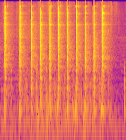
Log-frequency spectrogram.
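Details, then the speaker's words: Fiat Palio suspension: sharp hollow knocks about four per second with no engine behind them, as the loose strut part hits up top through a worn bump stop; fix is a new shock absorber and bump stops. "e aí aquela peça fica fica livre aqui né E fica batendo lá em cima"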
